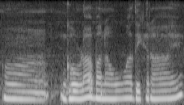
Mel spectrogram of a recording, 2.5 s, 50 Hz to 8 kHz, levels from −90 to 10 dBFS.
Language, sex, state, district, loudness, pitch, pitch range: Hindi, female, Madhya Pradesh, Bhopal, -15 LUFS, 180 Hz, 175-190 Hz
